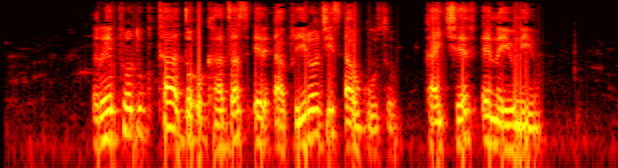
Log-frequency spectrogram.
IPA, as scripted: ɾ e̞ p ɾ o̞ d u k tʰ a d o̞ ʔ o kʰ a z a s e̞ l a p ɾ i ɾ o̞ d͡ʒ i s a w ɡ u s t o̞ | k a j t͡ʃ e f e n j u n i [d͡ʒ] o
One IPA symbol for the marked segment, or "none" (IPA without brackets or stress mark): none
